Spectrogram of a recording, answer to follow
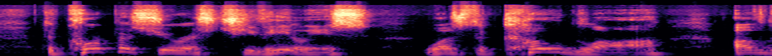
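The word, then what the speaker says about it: Civilis: So I don't want people to say it's chivalis or kiwis. No, I'm pronouncing it like church Latin. So it's chivalis. The corpus urus chivalis was the code law of the Byzantine Empire from Justinian forward.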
